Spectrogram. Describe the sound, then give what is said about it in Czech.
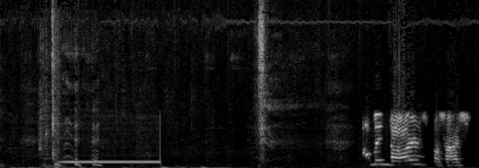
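A telephone line rings once with a steady, medium-pitched tone lasting about a second, heard over a handset amid brief dialing clicks during a call to a massage parlour, while people talk before and after it. “Dobře, tak jdeme telefonovat do masérny.”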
